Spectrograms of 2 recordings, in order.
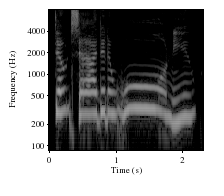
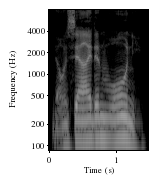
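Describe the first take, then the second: First: It is said in a silly high-pitched whine. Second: It is said in a normal voice. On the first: It mocks the person who said it. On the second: It is a sincere warning.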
